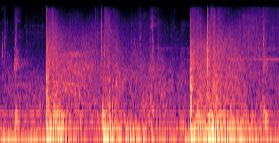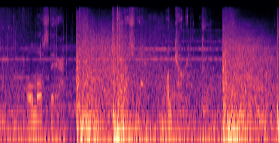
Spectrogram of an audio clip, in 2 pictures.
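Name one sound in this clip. Rockets explode with heavy booms that echo.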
